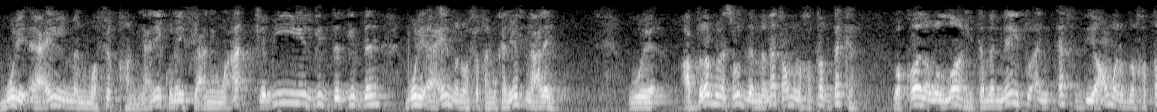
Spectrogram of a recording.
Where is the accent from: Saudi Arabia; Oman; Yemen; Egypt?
Egypt; يعني المثل حتى عندنا في مصر يقول لك أنا غني وأحب الهدية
